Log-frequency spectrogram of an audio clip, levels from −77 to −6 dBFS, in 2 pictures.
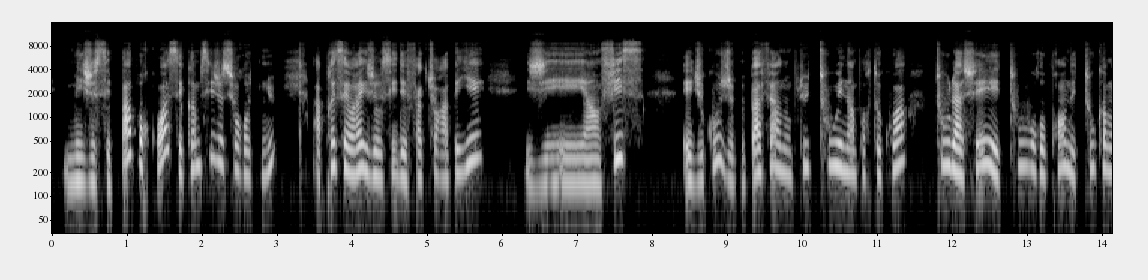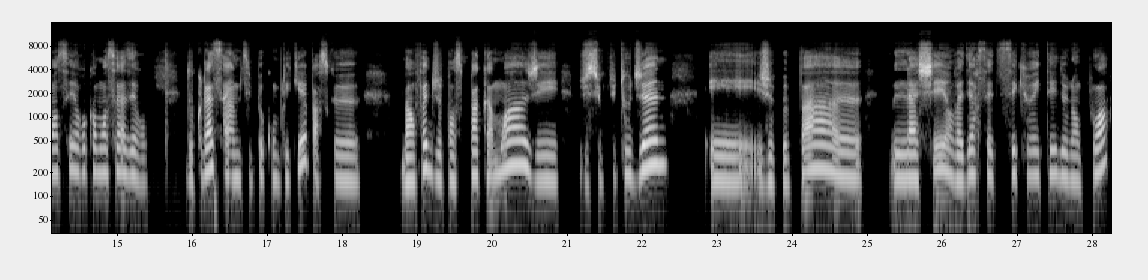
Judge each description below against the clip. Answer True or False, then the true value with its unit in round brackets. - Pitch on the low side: False (185 Hz)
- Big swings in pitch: True (5.9 semitones)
